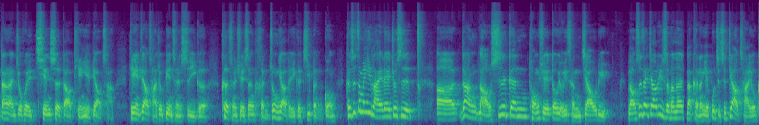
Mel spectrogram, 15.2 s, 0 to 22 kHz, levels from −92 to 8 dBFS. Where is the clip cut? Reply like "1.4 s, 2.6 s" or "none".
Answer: 6.8 s, 13.7 s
